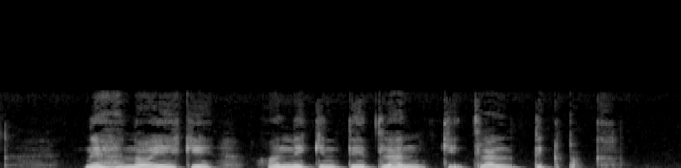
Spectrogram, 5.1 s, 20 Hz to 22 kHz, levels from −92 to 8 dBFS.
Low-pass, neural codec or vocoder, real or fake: 9.9 kHz; vocoder, 44.1 kHz, 128 mel bands every 256 samples, BigVGAN v2; fake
